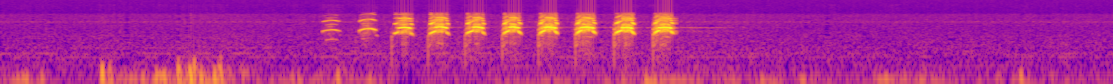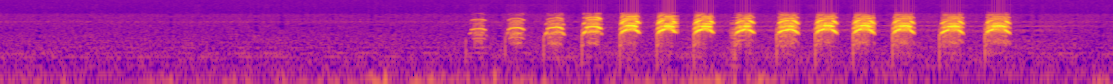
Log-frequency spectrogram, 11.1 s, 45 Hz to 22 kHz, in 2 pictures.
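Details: Two bursts of urgent begging from a hungry osprey chick on a live-camera nest in Barlinek, July 2023: each burst is a rapid string of shrill whistled notes that swell in loudness, separated by a quiet pause.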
